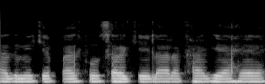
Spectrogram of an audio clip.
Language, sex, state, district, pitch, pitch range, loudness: Hindi, male, Jharkhand, Deoghar, 130 Hz, 130-135 Hz, -16 LUFS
